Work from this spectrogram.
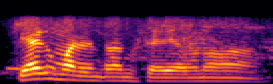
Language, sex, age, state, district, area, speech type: Tamil, male, 18-30, Tamil Nadu, Kallakurichi, rural, conversation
